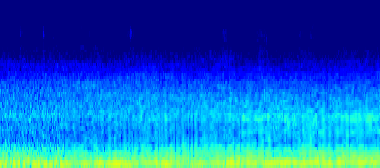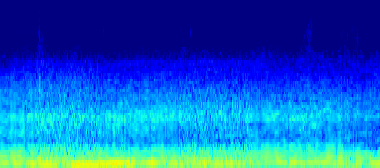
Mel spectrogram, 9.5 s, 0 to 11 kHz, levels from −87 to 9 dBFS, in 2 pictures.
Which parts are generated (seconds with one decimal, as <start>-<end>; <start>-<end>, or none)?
0.8-5.2; 6.0-7.0; 7.9-9.5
